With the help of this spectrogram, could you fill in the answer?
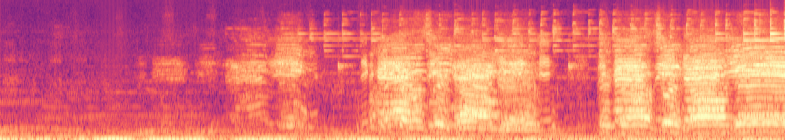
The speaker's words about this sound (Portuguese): Não é Jack, não, é jumento.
